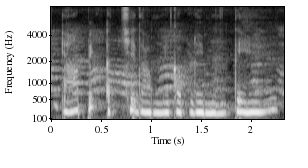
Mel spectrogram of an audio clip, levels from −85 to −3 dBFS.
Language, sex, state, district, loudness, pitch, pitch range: Hindi, female, Madhya Pradesh, Umaria, -17 LUFS, 225 Hz, 215-250 Hz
